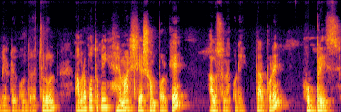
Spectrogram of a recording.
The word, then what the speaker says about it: Hamartia: অবশ্যই মাথায় রাখতে হবে আজকের টপিকটি কি বন্ধুরা হ্যামার্শিয়া হ্যামাশিয়া বা অনেকে এটাকে হ্যামাটিয়া উচ্চারণ করে থাকেন বন্ধুরা হ্যামার্শিয়া শব্দটি গ্রিক শব্দ এই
